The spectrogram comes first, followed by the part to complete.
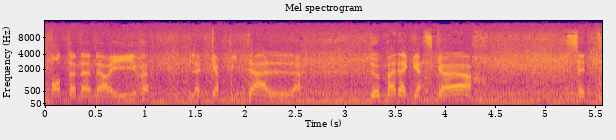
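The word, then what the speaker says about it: Antananarivo: 2 heures depuis cette ville que nous les Français appelons familièrement Tananarive et que les Malgaches prononcent Antananarive, la capitale de Madagascar.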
